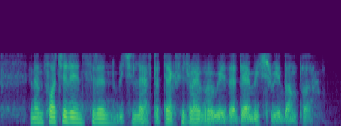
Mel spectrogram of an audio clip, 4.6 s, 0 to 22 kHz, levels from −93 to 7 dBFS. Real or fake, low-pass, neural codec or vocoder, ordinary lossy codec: fake; 3.6 kHz; vocoder, 22.05 kHz, 80 mel bands, HiFi-GAN; none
